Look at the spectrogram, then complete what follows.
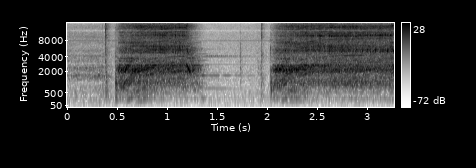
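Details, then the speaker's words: Parkside 20V cordless circular saw, new version, no-load test: two clean spin-ups to a steady high whine, each stopped sharply by the brake within a second; normal run and brake stop. "And just as good stop start."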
